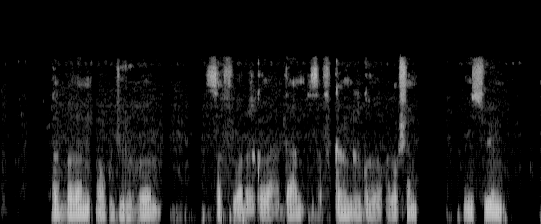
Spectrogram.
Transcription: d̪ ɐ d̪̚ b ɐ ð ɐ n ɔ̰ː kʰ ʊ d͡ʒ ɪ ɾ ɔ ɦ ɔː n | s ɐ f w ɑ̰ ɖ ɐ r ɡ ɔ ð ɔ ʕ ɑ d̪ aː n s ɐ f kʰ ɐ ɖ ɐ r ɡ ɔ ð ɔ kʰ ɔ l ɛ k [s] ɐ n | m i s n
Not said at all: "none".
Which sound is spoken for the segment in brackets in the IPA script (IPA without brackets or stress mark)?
ʃ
